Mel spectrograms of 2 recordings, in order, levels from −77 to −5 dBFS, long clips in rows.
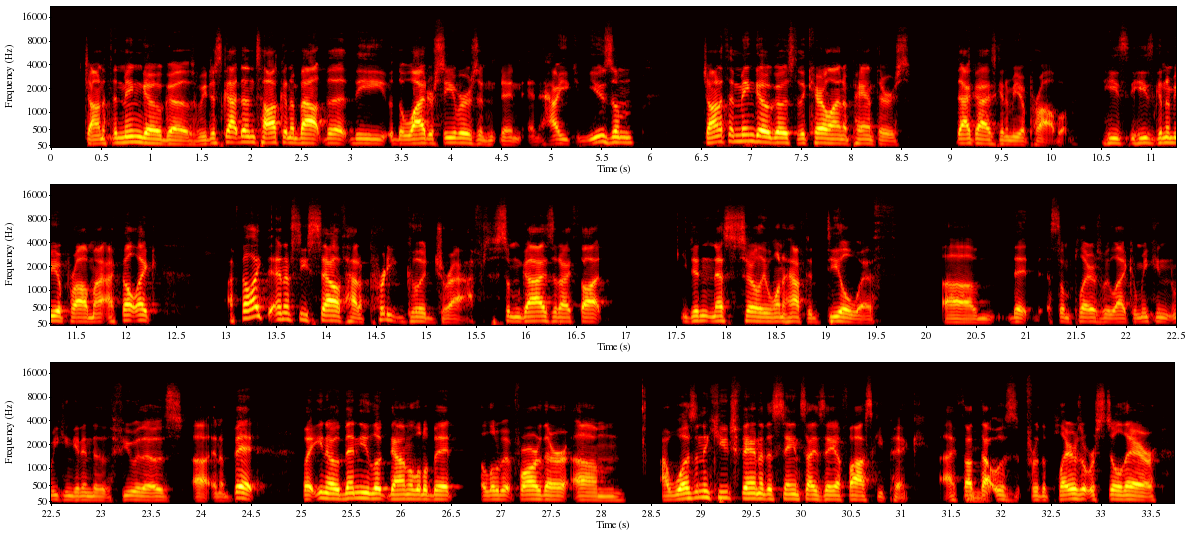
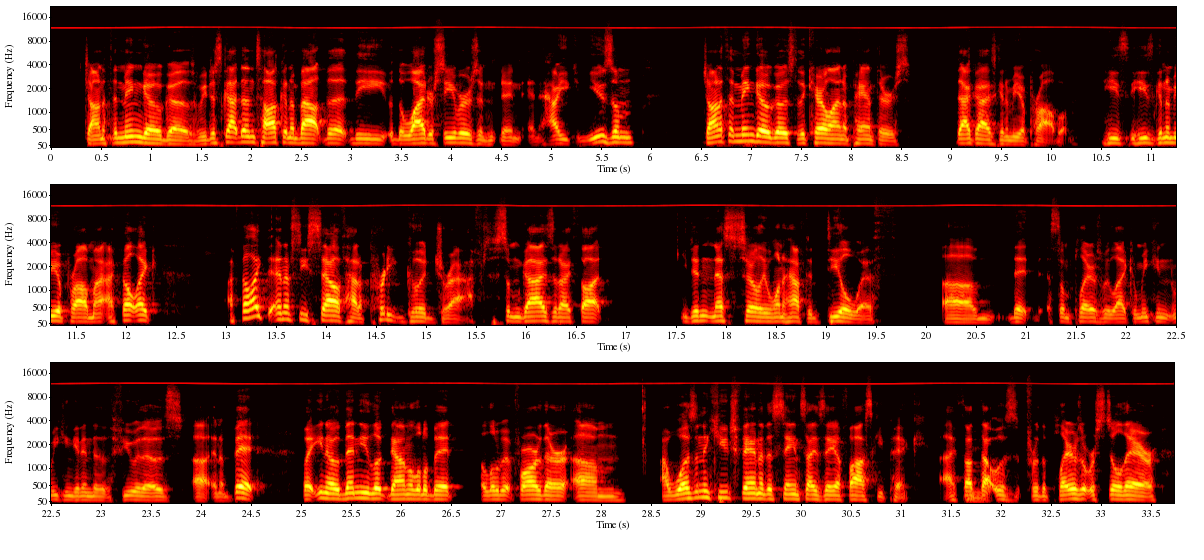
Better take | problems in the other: first | high-pitched whine; noticeable; throughout; 12 kHz, 20 dB below the speech

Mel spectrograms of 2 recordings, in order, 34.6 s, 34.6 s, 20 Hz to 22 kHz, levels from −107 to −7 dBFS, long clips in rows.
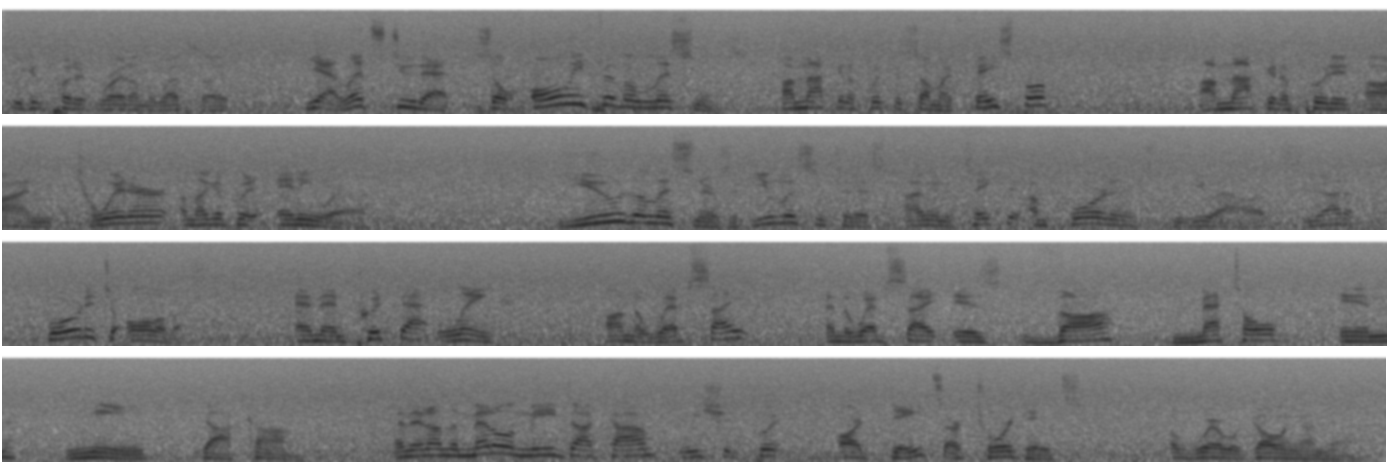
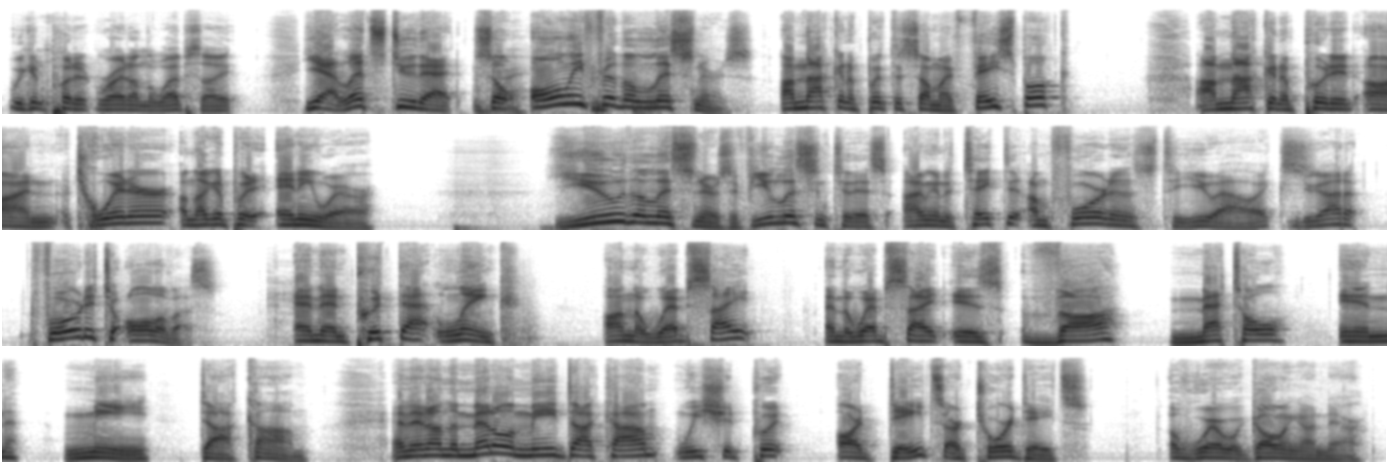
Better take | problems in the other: second | hiss; loud; throughout; 1 dB below the speech

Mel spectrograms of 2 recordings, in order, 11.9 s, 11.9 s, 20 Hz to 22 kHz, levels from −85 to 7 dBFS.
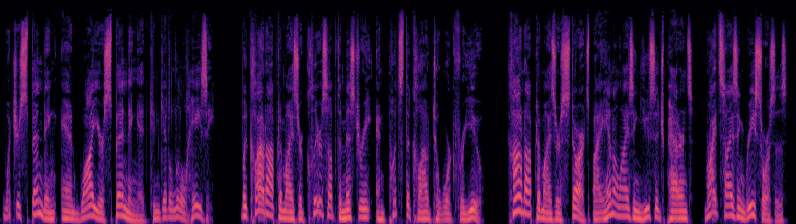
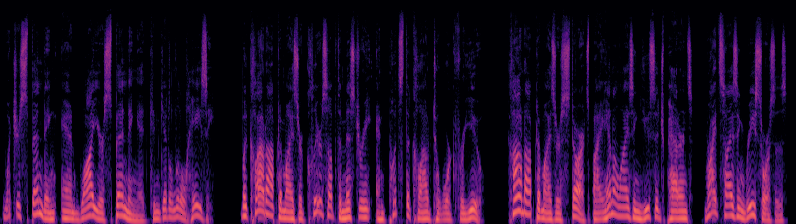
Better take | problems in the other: first | muffled; slightly; fading above 1.5 kHz

